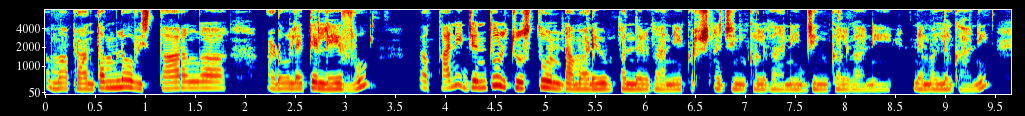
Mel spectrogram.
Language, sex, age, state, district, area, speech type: Telugu, female, 18-30, Andhra Pradesh, Anantapur, rural, spontaneous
